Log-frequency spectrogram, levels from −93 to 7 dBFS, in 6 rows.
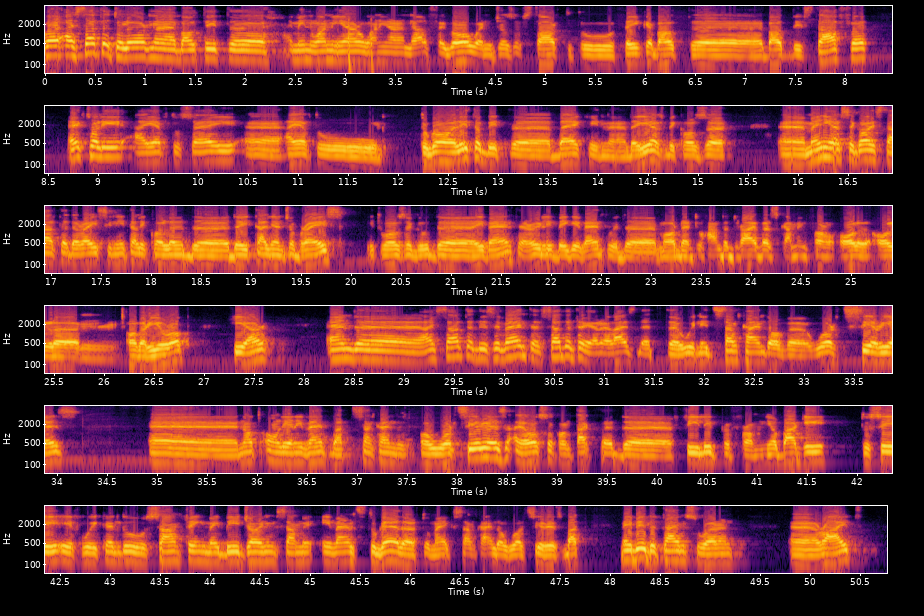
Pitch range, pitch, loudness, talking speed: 105-140 Hz, 125 Hz, -9 LUFS, 180 wpm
